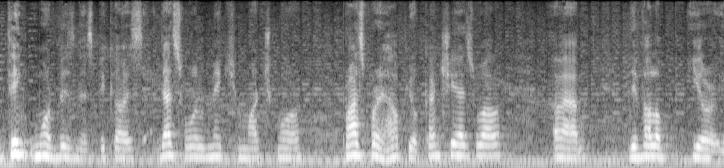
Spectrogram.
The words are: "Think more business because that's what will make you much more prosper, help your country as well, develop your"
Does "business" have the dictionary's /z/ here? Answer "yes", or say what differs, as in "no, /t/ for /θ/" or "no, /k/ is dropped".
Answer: yes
